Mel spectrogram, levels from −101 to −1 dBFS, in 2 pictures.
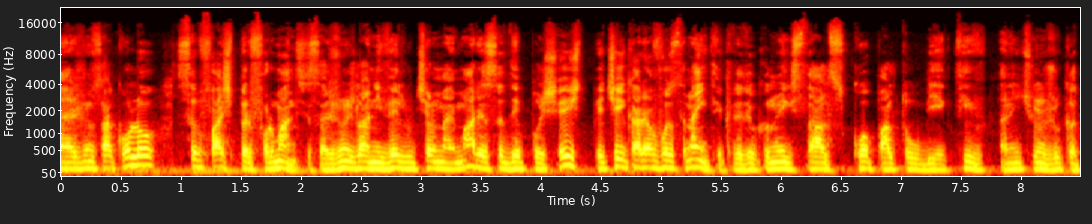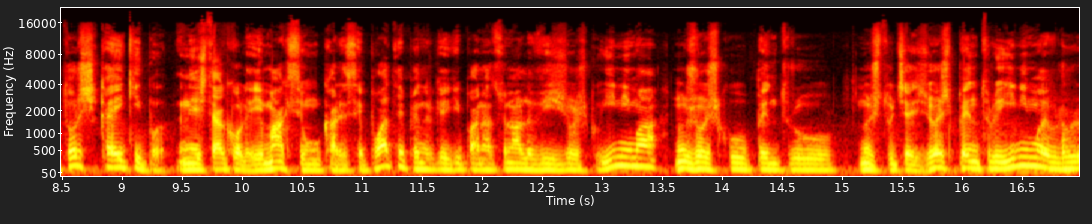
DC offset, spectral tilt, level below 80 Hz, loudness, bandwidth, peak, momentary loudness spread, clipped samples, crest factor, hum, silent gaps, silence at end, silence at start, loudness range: under 0.1%; -5.5 dB/octave; -48 dBFS; -23 LUFS; 17 kHz; -6 dBFS; 6 LU; under 0.1%; 16 dB; none; none; 0 s; 0 s; 3 LU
